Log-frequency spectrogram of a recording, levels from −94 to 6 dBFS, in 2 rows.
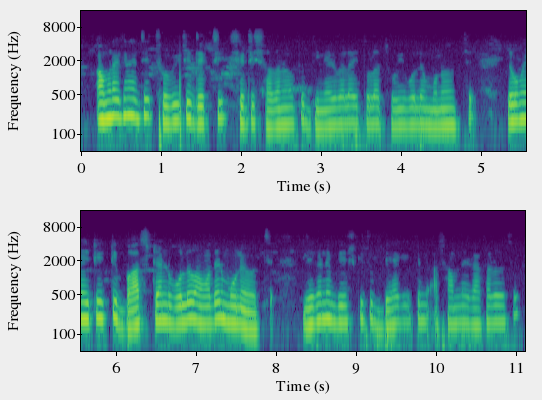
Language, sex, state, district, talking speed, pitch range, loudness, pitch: Bengali, male, West Bengal, North 24 Parganas, 165 wpm, 145-175 Hz, -20 LUFS, 155 Hz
